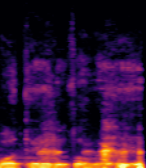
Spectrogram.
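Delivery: imitated deep voice. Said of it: "she had a low voice".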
